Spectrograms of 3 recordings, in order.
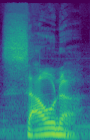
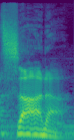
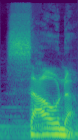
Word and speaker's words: sauna: out the taxes yeah it's pronounced sauna not sauna sauna we're very particular about that both my parents had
